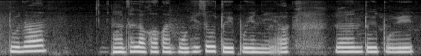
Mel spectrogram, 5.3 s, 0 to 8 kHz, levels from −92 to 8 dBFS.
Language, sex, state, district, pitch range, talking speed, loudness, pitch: Mizo, female, Mizoram, Aizawl, 225-240 Hz, 160 wpm, -13 LUFS, 235 Hz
